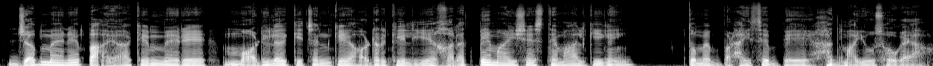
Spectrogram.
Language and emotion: Urdu, sad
